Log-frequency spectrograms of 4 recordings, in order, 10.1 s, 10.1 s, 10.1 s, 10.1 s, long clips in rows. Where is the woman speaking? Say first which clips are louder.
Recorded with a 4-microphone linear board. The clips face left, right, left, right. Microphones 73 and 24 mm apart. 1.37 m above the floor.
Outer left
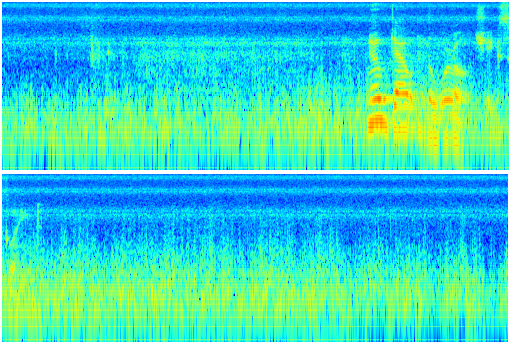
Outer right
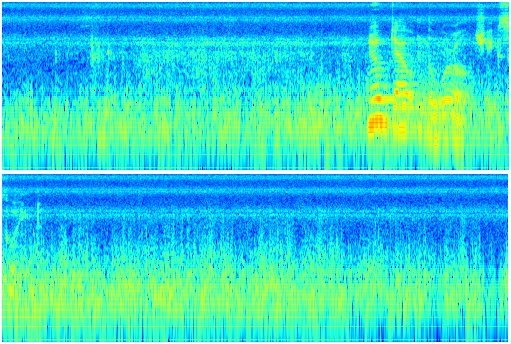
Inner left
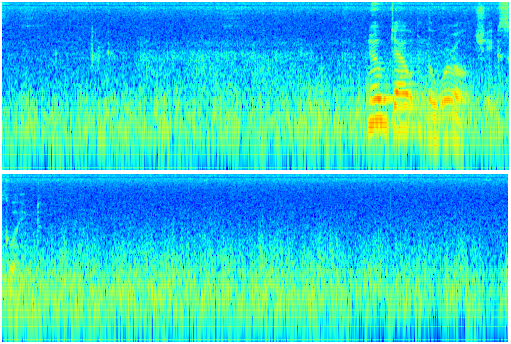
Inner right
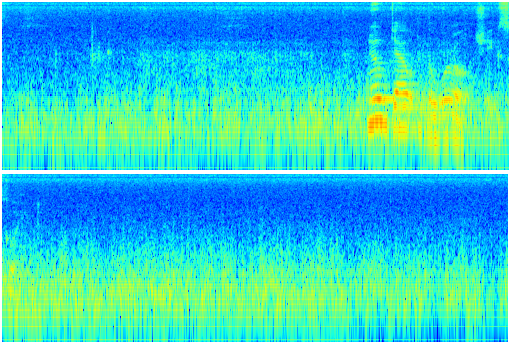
Outer left 5 dB, inner left 2 dB; 15° left (ahead or behind), 1.4 m.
